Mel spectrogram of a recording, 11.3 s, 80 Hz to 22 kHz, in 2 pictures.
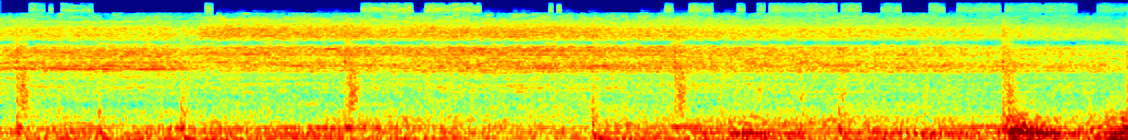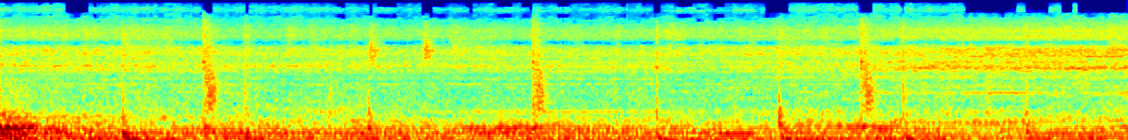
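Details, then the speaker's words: Wood-Mizer WM4500 bandsaw mill cutting an oversize log: steady hiss over the mill hum with scattered sharp ticks, blade pushing back and heavily stressed; bandsaw blade stress hiss. "You can hear it hissing though. Usually when them blades hiss like that, they're pushing back against the metal and really stressing the blade."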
